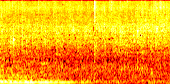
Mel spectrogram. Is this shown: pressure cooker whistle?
no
